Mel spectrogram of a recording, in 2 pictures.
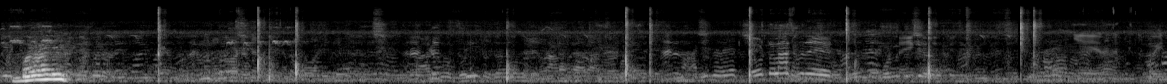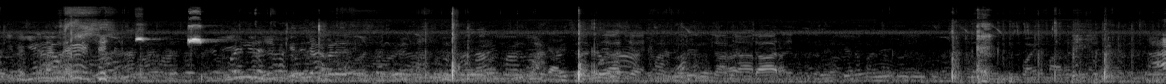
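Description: Young men call out to each other as they play.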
